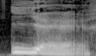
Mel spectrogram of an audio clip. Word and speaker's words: hier: And then the first one is hier. Hier means yesterday, okay? Hier. So remember, this H here is not pronounced, okay? So, hier.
